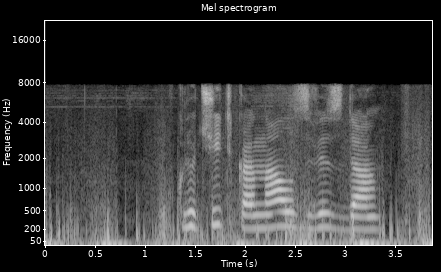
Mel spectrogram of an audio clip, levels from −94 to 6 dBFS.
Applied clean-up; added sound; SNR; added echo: none; Walk, footsteps; 5 dB; none.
